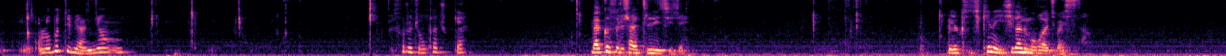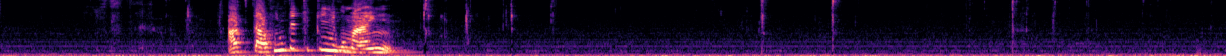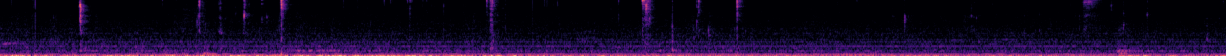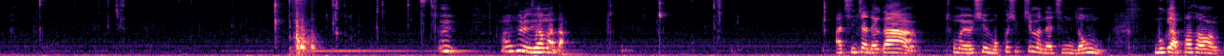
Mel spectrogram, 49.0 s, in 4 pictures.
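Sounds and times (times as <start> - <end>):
steady low hum: 0.0 - 49.0
chewing and lip-smacking: 1.4 - 4.3, 8.0 - 9.5, 12.2 - 14.5, 16.4 - 18.6, 19.2 - 41.8, 42.7 - 44.3.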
